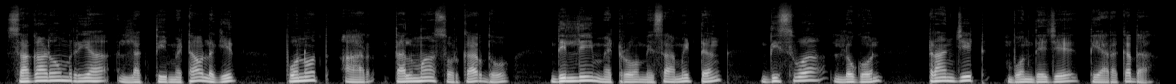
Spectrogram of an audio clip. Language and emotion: Santali, neutral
